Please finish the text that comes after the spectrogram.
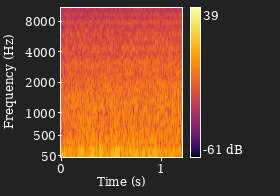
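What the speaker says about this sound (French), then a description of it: "il y a toujours autant de vent" Strong wind at Sidi Ifni, Morocco, buffeting the microphone as a loud, continuous low rumble throughout, with no talking.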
